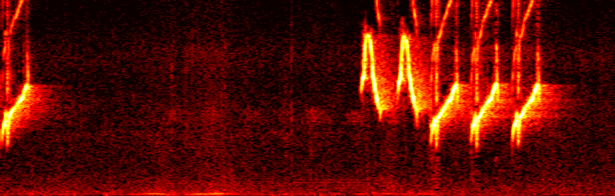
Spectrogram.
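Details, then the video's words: Cinereous tit singing with a wingko-type fill. One rising whistle, then after a pause five loud, separate up-and-down swept notes in quick succession. Clean, quiet background. "Burung gelatik batu gacor isian wingko"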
